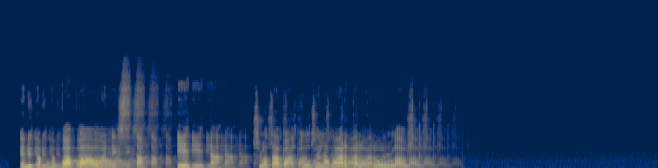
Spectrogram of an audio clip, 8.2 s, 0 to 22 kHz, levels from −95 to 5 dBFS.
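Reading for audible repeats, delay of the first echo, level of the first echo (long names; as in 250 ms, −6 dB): 3, 179 ms, −9.5 dB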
